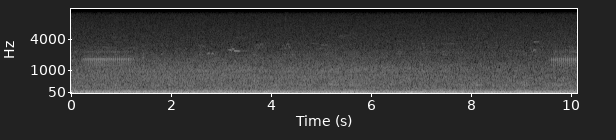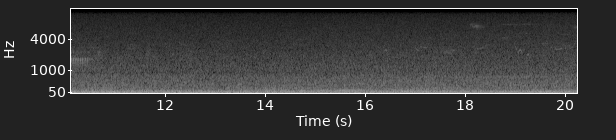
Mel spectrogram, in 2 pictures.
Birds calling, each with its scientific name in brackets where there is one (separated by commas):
American Robin (Turdus migratorius), unidentified bird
